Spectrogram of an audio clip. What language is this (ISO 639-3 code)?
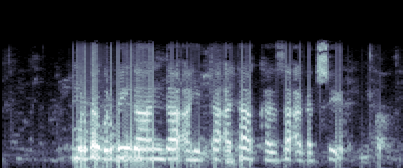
kin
